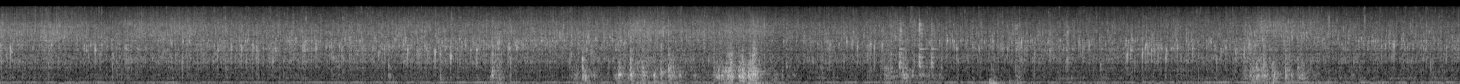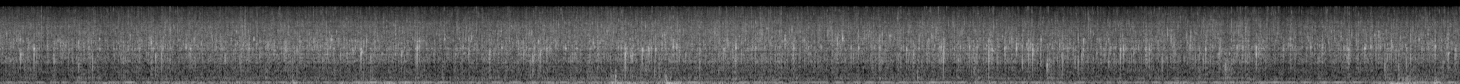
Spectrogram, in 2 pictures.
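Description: Chika (Japanese surf smelt) deep-frying whole and unbattered in hot oil: a steady, dense crackle and sizzle, swelling louder for a moment twice.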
